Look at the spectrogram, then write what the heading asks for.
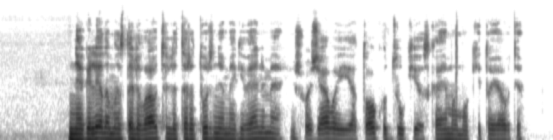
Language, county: Lithuanian, Vilnius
